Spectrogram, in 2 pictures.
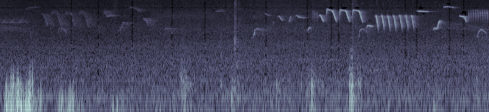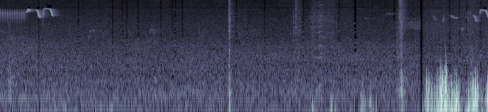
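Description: A small songbird sings quick trilled, chirping phrases, the same phrase twice. Short low rustling thumps come at the start and again near the end.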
